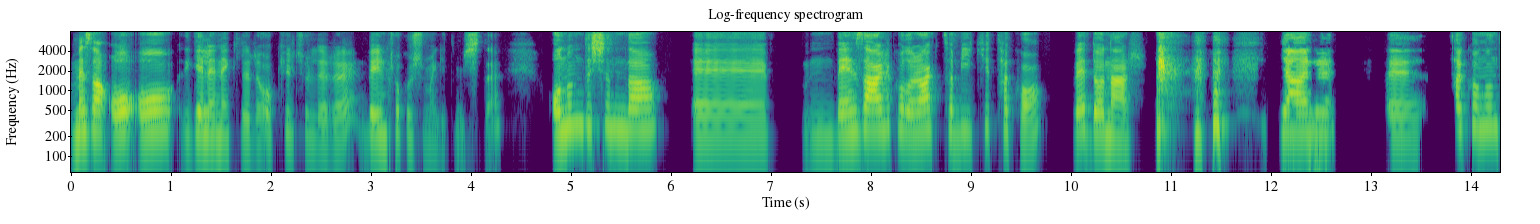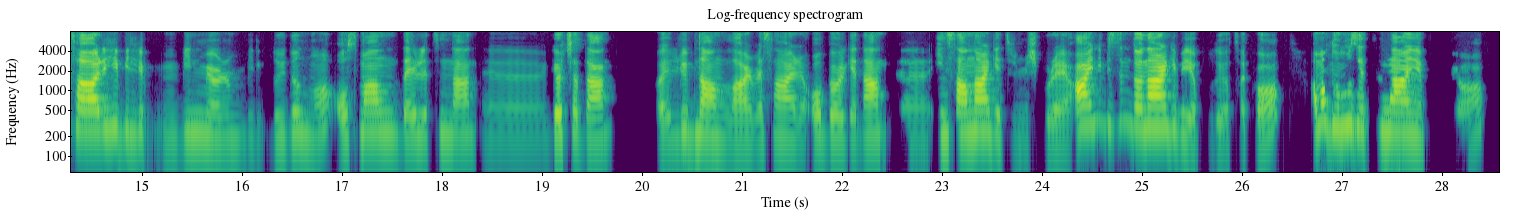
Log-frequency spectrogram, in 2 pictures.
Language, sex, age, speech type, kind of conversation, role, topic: Turkish, female, 30-34, conversation, unstructured, none, Gezdiğin ülkelerde seni şaşırtan geleneklerle karşılaştın mı?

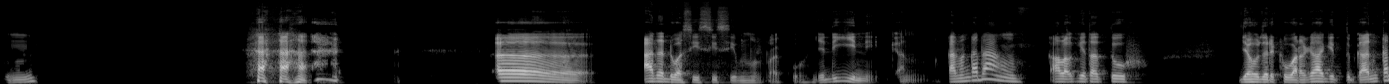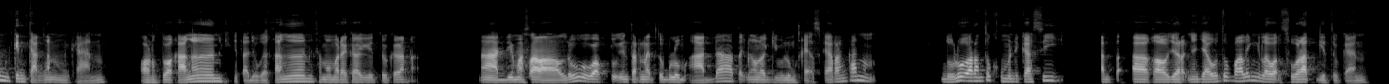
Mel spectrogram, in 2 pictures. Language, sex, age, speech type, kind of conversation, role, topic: Indonesian, male, 20-24, conversation, podcast, guest, Bagaimana cara menjaga komunikasi yang baik antaranggota keluarga?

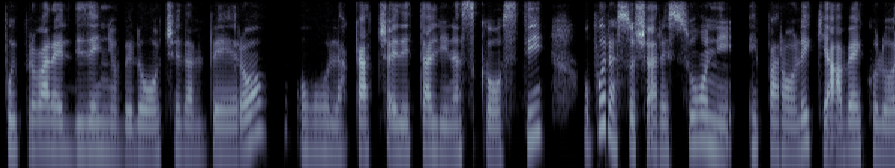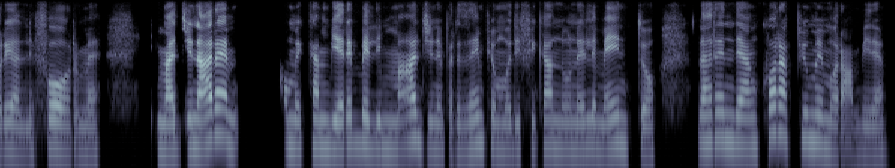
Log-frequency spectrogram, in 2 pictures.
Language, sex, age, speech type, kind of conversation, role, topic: Italian, female, 45-49, read, expert-assistant, expert, Perché certe immagini restano impresse nella nostra memoria più di altre?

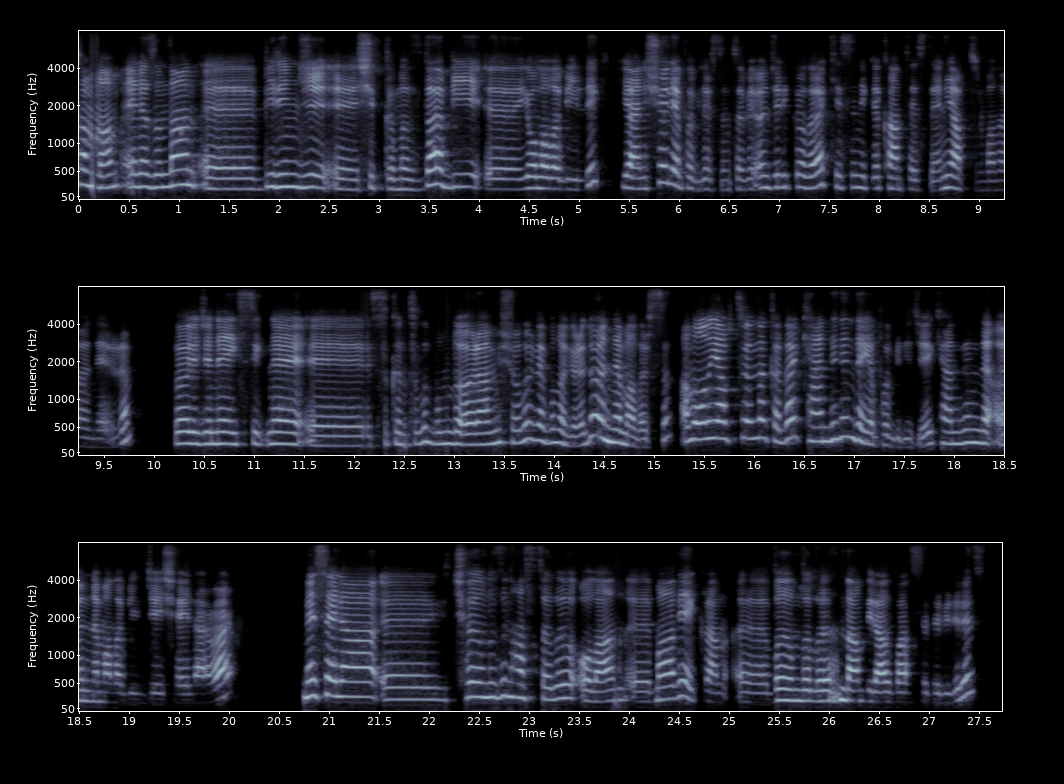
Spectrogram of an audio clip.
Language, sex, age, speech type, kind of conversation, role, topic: Turkish, female, 40-44, conversation, advice, advisor, Uyku düzeninizi sürdüremeyip sürekli geç yatmanıza neler sebep oluyor?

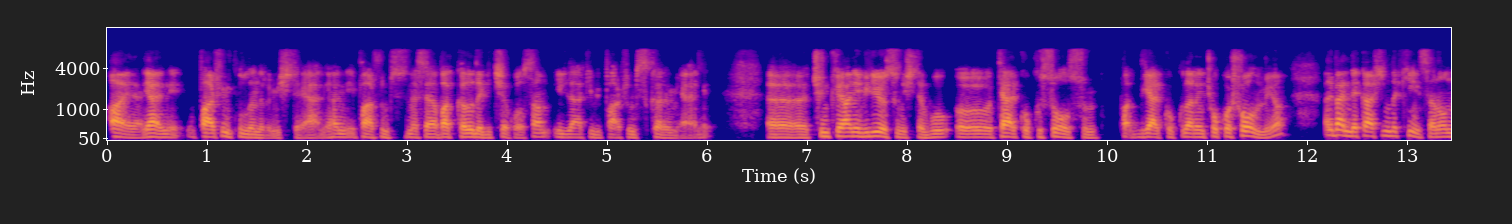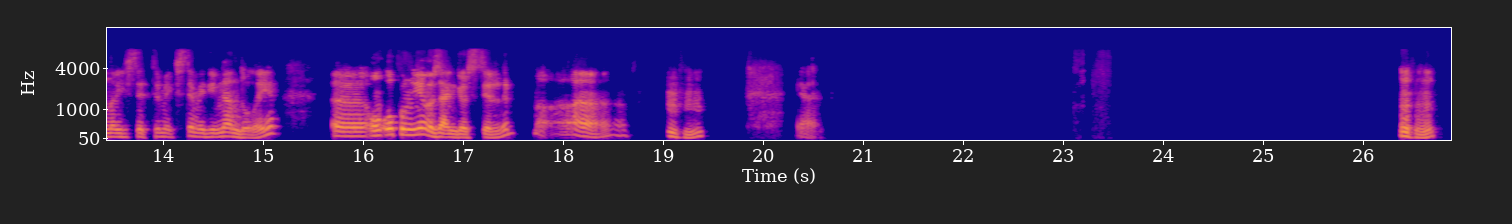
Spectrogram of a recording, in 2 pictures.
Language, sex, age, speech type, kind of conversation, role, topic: Turkish, male, 40-44, conversation, podcast, guest, Minimalist misin, yoksa daha gösterişli giyinmeyi mi seversin?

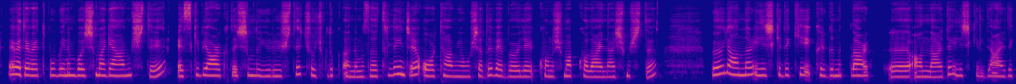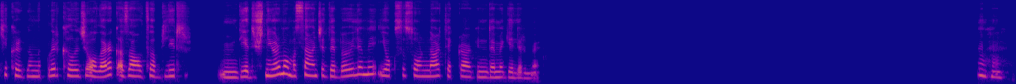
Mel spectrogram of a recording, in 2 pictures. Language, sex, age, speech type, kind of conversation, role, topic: Turkish, female, 40-44, read, expert-assistant, asker, Samimi arkadaş nedir? Gerçek dostluğu sıradan arkadaşlıktan ayıran özellikler nelerdir?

